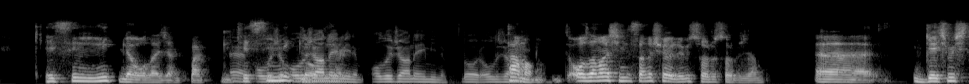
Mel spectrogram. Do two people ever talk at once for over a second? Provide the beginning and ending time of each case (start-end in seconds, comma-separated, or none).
2.3-3.6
